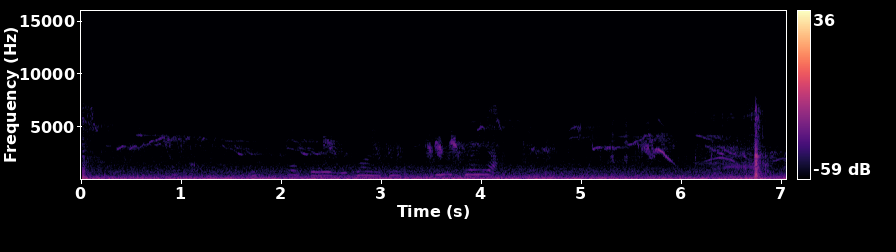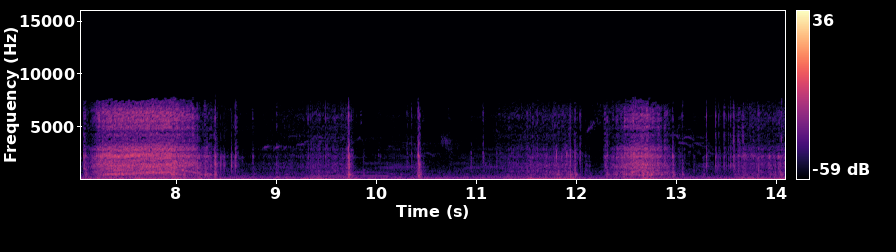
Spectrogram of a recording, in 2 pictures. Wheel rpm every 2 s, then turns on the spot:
0, 0, 0, 50, 20, 10, 20.
8-10 12-14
